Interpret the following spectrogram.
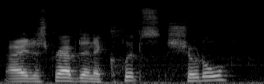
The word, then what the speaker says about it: shotel: I just grabbed an eclipse shotel. Shotel? How do you say that? I always thought it was Shodel. Shotel.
